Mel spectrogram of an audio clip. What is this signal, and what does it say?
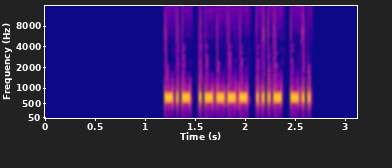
Morse code, heard as a keyed tone, about 38 wpm, 700 Hz. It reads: K1VD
